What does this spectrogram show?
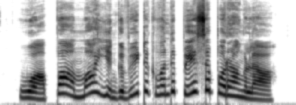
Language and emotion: Tamil, surprised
